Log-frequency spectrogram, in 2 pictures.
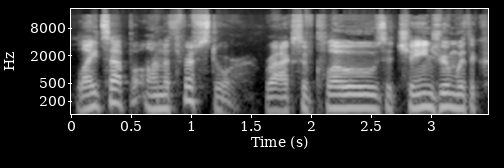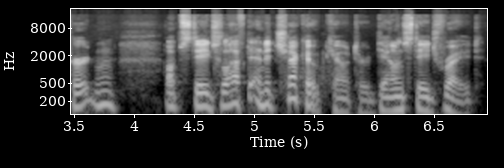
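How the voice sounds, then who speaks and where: Dry-sounding stage directions narrator, middle pitch. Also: animated, normal speed, fairly bright tone, no echo. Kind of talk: scripted narration.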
